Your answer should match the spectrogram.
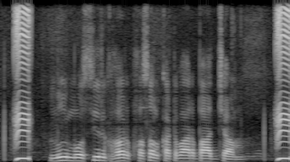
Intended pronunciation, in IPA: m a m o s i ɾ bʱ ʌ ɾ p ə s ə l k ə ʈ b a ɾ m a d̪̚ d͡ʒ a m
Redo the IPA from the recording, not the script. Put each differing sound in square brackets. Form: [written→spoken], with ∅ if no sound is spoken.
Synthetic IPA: m [a→i] m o s i ɾ [bʱ→ɡʱ] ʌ ɾ [p→pʰ] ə s ə l k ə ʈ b a ɾ [m→b] a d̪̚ d͡ʒ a m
